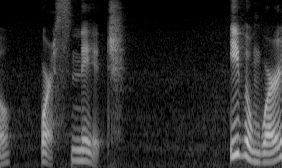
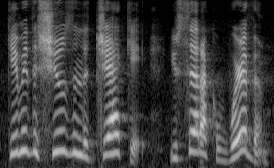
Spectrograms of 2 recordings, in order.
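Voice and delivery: raised, higher quarrelling voice; lightly acted shout, higher pitch; mild character shout; 7 semitones higher than usual. A narrator's reading. Norton arguing with his sister, mildly shouting. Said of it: "shouted Norton Snorton".

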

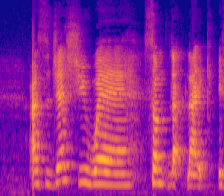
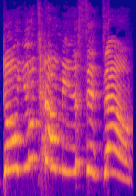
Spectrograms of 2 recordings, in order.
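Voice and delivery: high, indignant inner voice; inner outrage. Retold or imitated. Thinking at the nurse, high indignant fury. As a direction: let the outrage squeak out high. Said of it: "I'm thinking".

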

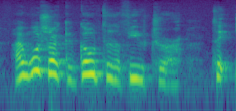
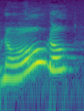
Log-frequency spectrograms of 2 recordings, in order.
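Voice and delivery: ordinary talk

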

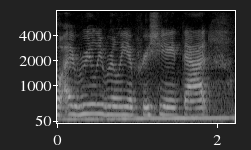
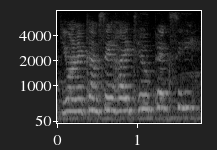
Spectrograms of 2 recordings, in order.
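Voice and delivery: soft, higher coaxing question; 4 semitones higher, 5 dB quieter than usual. Real, not acted. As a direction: gently coax the shy dog, softer. Coaxing shy dog Pixie.

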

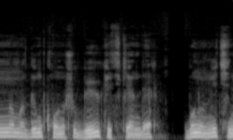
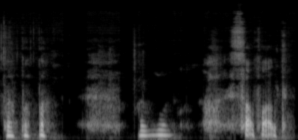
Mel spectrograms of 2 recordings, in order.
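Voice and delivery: whisper; 4 semitones higher, 7 dB quieter than usual. Real, not acted. Awed whisper over found gold.

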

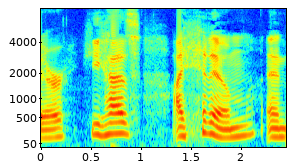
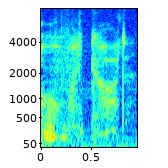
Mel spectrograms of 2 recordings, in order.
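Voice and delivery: whispering; 20 dB quieter than usual. Real, not acted. Excited whispering at game.

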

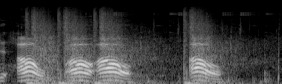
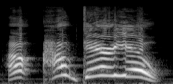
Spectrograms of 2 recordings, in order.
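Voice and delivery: high, loud slow rage shouts; shaking with anger; 12 semitones higher, 11 dB louder than usual. Real, not acted. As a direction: scream in frantic fury. Rage rant at game.

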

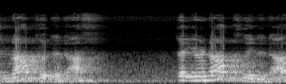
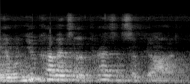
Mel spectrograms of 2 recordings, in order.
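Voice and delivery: ordinary delivery

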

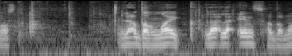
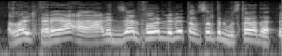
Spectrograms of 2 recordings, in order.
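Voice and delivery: mock rant; 7 semitones higher, 7 dB louder than usual. Mocking rant after the Ahly match.

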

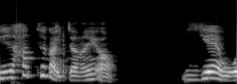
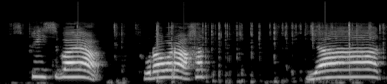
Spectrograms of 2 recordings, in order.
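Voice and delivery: loud frustrated call, pitched up; yelling at the game; 6 semitones higher, 7 dB louder than usual. Real, not acted. Gamer yelling at his broken controls, loud and frustrated. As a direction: shout at the broken spacebar to come back.

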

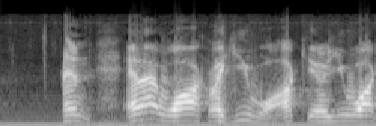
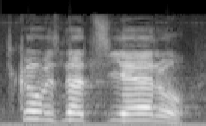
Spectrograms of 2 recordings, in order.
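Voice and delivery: mildly hammed-up indignant retort, higher pitched; mock angry protest; 6 semitones higher, 3 dB louder than usual. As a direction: imitate an annoyed local correcting someone. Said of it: "everybody gets angry with me".

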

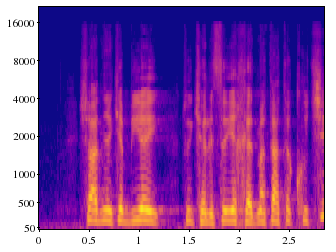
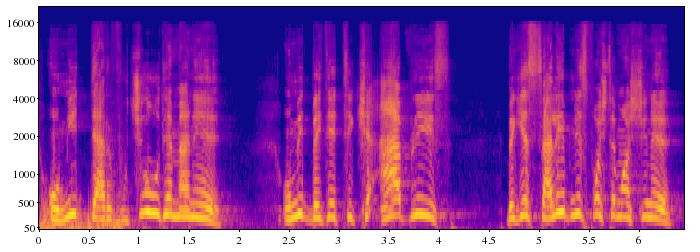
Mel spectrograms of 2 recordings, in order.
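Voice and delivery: fervent preaching; 6 semitones higher than usual. Real, not acted. Pastor urging the congregation that hope is within, fervent. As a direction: preach it with conviction.

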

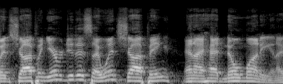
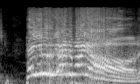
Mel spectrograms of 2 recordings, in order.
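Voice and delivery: very high, loud panicked shout; panicked yell; 13 semitones higher, 11 dB louder, slower than usual. Retold or imitated. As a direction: scream a warning in panic. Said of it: "What could I yell".

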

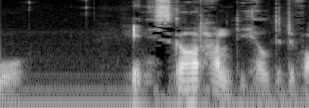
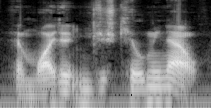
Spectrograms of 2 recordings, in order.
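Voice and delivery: defiant challenge; 4 semitones higher, 6 dB louder than usual. Acted. Doctor challenges the minister.

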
